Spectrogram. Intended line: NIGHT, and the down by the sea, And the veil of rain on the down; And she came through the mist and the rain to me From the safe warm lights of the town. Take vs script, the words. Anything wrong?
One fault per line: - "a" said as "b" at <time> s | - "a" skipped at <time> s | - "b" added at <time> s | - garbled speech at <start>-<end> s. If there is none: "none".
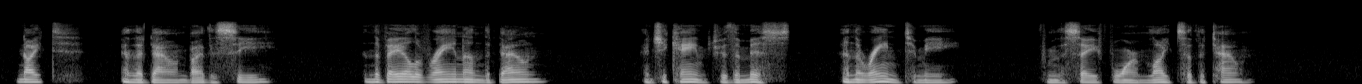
none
